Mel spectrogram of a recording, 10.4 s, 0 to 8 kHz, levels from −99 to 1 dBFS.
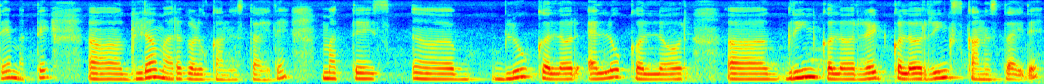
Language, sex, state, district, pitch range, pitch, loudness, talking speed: Kannada, female, Karnataka, Koppal, 190-225 Hz, 195 Hz, -17 LUFS, 120 wpm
